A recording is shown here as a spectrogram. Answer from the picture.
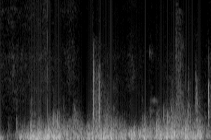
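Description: Wind buffeting the microphone outdoors: a loud, steady rushing noise with no clear pitch.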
